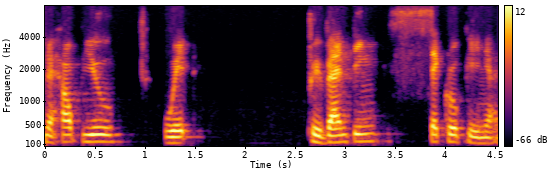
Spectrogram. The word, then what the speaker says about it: sarcopenia: And the study shows that creatine is going to help you with preventing sarcopenia. Did I pronounce that correctly? Sarcopenia, which is Sarcopenia. sarcopenia.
